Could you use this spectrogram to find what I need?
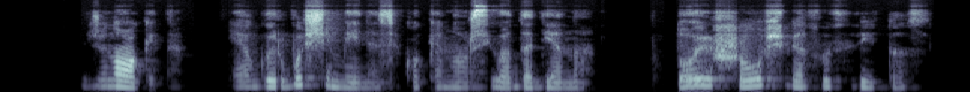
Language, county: Lithuanian, Šiauliai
